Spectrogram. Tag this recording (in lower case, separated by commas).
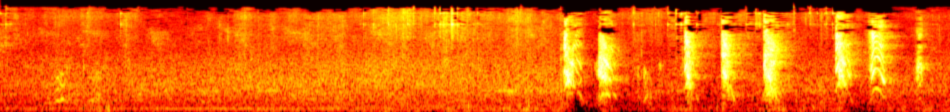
canids, dog bow-wow, animal, bow-wow, bark, dog, pets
